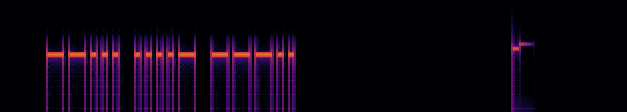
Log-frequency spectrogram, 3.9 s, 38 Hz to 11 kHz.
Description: Morse code, heard as a keyed tone, about 34 wpm, 700 Hz. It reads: 748
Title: Common Cut Numbers - 3-Digit 35wpm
